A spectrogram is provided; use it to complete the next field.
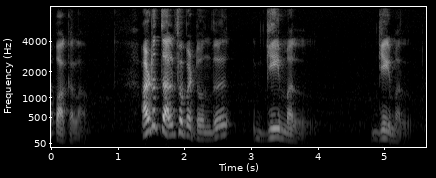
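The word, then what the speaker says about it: גימל: அடுத்த அல்பாபெட் வந்து வந்து கீமல் கீமல் கீமலுக்குள்ள புள்ளி வந்தால் அதனுடைய உச்சரிப்பு வந்து ஸ்ட்ராங்கா உச்சரிக்கணும் க அப்படிங்கிற உச்சரிப்பு வரணும் புள்ளி வைக்கல அப்படின்னா அது க அந்த ஹ அப்படிங்கிற உச்சரிப்பு க கூட சேர்த்து வரணும் க புள்ளி வைத்தால் அது வந்து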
